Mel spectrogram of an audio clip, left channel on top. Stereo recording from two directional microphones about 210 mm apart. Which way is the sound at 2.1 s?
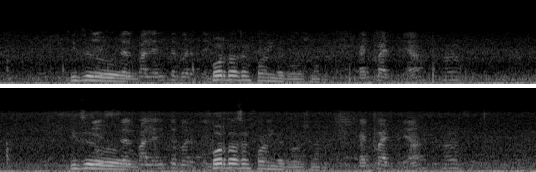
35° right (ahead or behind).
